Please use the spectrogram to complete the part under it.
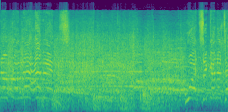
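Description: A large wrestling crowd in Philadelphia roars and cheers loudly and continuously, with shouts rising out of the din and occasional thuds from the ring, under a commentator talking excitedly.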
